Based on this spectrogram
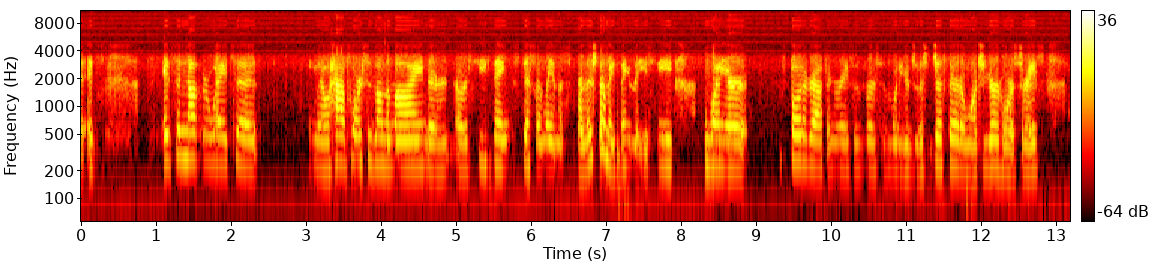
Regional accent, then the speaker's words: New Hampshire, United States; I grew up with horses in New Hampshire, as was already stated.

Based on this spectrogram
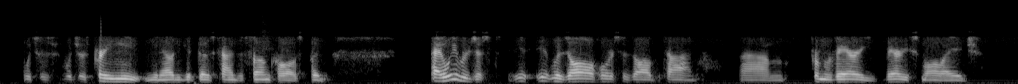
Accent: Maryland, United States; I mean, I grew up in Maryland.

